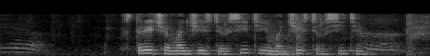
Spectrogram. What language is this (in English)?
Russian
